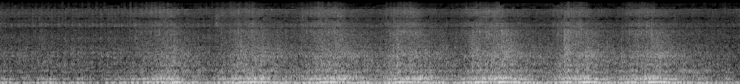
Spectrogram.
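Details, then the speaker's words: 2000 Buell Cyclone M2 V-twin, first start after installing new lifters to cure lifter tap: steady loping idle at about seventy pulses a minute with no ticking; only normal breather noise. "Sounds like a runner. Only noise I got is just from the breathers, which that's not unusual because this stuff is sealed off. But aside from that, it's running."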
